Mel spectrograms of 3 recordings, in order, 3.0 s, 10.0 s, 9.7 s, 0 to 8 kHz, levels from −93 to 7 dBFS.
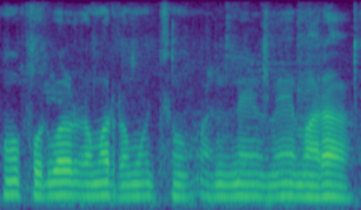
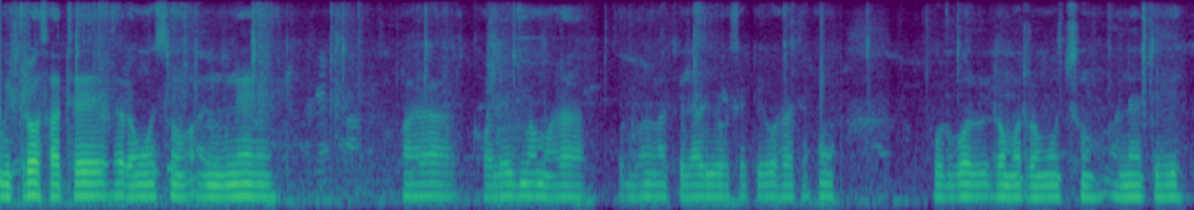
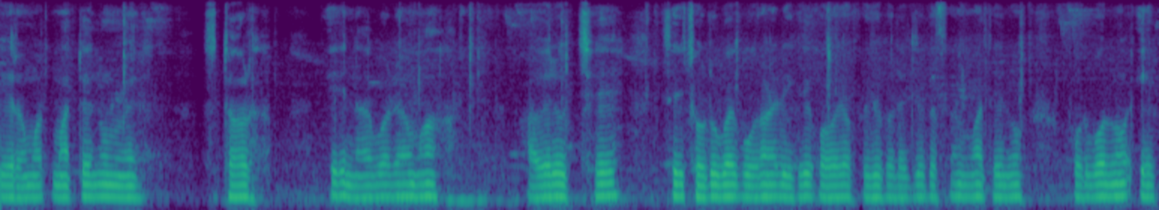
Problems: none marked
